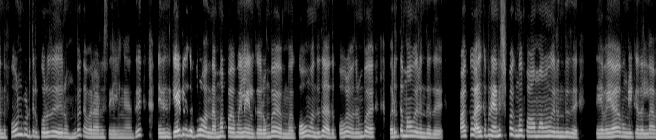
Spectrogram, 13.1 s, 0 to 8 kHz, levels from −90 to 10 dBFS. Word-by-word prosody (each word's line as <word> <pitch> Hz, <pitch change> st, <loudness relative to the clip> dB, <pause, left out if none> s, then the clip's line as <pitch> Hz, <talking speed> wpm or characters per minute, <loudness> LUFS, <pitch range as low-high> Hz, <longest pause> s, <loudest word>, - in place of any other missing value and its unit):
அந்த 195 Hz, -1 st, -2 dB
ஃபோன் 280 Hz, -, 0 dB
குடுத்துட்டு 255 Hz, -7 st, -4 dB
போறது, 235 Hz, +3 st, +1 dB, 0.3 s
ரொம்ப 190 Hz, +4 st, -5 dB
தவறான 195 Hz, -4 st, -2 dB
செயல்ங்க 180 Hz, 0 st, -5 dB
அது. 245 Hz, +10 st, -4 dB, 0.4 s
இது 210 Hz, -, +2 dB
இது 220 Hz, -, -1 dB
கேட்டதுக்கப்புறம், 285 Hz, -1 st, +5 dB
அந்த 220 Hz, -2 st, +1 dB
அம்மா, 230 Hz, +5 st, +1 dB
அப்பா 240 Hz, 0 st, 0 dB
மேல 230 Hz, +1 st, +3 dB
எனக்கு 200 Hz, 0 st, -2 dB
ரொம்ப 215 Hz, +5 st, -1 dB, 0.2 s
ம் 185 Hz, -1 st, -2 dB
அ -, -, -2 dB
கோவம் 255 Hz, +6 st, +1 dB
வந்தது, 225 Hz, +4 st, 0 dB
அது 195 Hz, 0 st, -4 dB
போக 220 Hz, +3 st, -1 dB
வந்து 215 Hz, 0 st, -2 dB
ரொம்ப 260 Hz, +3 st, 0 dB, 0.5 s
வருத்தமாவும் 260 Hz, +2 st, +1 dB
இருந்தது. 200 Hz, -4 st, -1 dB, 0.5 s
பார்க்கு 280 Hz, +5 st, +2 dB
அதுக்கப்புறம், 275 Hz, +2 st, +3 dB
நெனைச்சு 290 Hz, +3 st, 0 dB
பார்க்கும்போது 285 Hz, -4 st, 0 dB
பாவமாகவும் 245 Hz, +1 st, +1 dB
இருந்தது. 230 Hz, -3 st, 0 dB, 0.5 s
"தேவையா 205 Hz, +3 st, +2 dB, 0.2 s
உங்களுக்கு 215 Hz, -2 st, -2 dB
இதெல்லாம் 200 Hz, 0 st, -1 dB
230 Hz, 165 wpm, -22 LUFS, 205-260 Hz, 0.5 s, கேட்டதுக்கப்புறம்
